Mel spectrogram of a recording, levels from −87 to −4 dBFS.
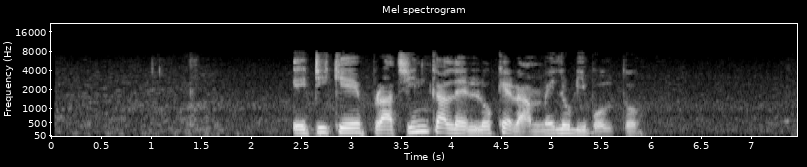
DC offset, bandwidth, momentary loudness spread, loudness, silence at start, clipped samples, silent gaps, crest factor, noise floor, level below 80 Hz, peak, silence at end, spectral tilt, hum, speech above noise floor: under 0.1%; 8 kHz; 9 LU; -18 LUFS; 1.4 s; under 0.1%; none; 20 dB; -55 dBFS; -56 dBFS; -2 dBFS; 1.55 s; -5.5 dB/octave; none; 37 dB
